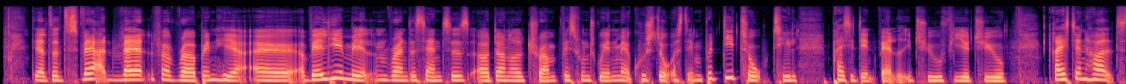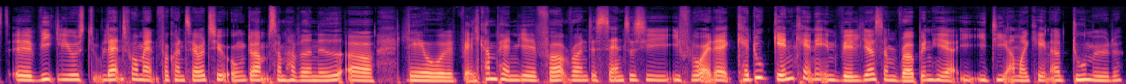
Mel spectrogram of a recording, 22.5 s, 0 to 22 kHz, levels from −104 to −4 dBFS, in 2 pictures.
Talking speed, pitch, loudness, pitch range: 175 wpm, 200 Hz, -20 LUFS, 190-220 Hz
